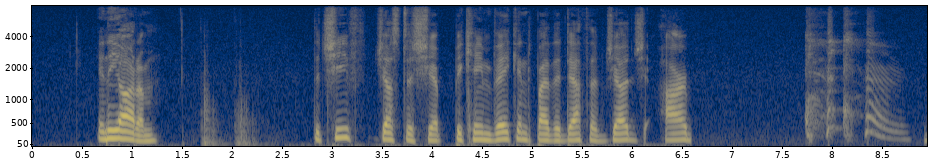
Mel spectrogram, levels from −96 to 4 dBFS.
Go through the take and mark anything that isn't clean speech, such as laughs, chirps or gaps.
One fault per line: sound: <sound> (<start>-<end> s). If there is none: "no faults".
sound: thud (1.7-2.4 s)
sound: cough (7.7-8.8 s)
